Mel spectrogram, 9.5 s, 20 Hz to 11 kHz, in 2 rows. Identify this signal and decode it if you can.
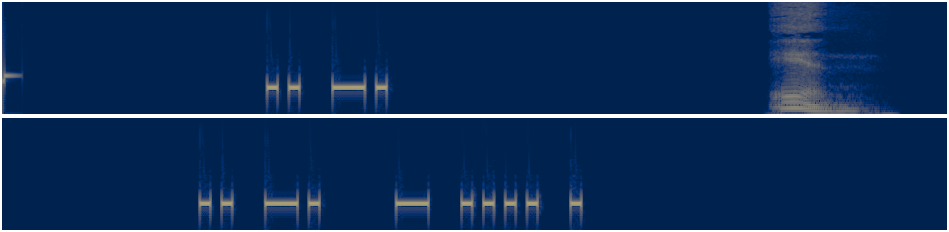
Morse code, heard as a keyed tone, about 21 wpm, 700 Hz. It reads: IN IN THE
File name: practice / 22wpm / Build A Phrase - 5-Word Phrases - 22wpm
